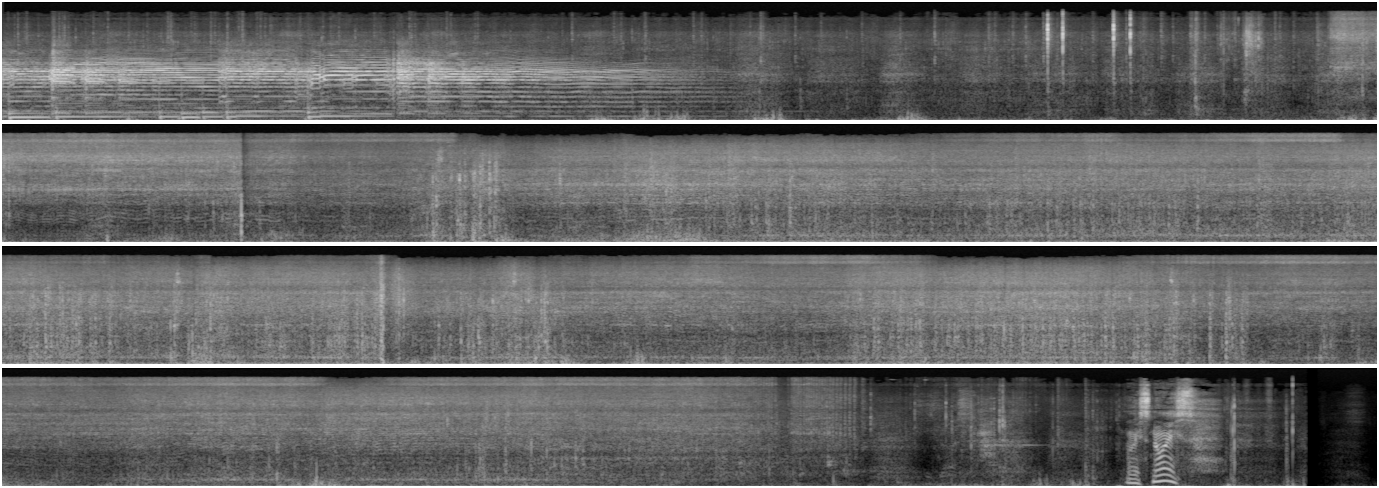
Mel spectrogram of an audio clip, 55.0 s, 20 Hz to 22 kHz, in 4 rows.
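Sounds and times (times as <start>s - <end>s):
bike rattling: 0.0s - 52.5s
tyre noise on dirt: 13.3s - 49.8s
wind across microphone: 17.5s - 48.1s, 50.6s - 52.4s.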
